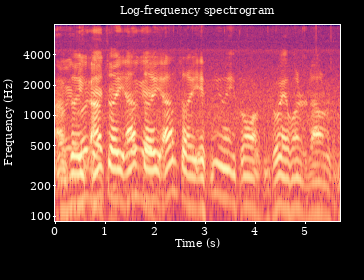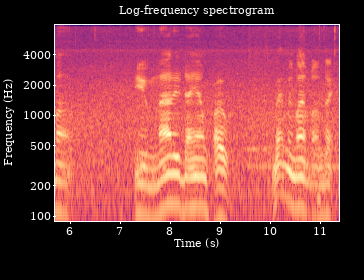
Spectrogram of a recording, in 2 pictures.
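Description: Mumbling at a very slow pace, a man speaks with ordinary pitch variation, the sound dry with no echo and noticeable background noise behind him. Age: old. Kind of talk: casual talk around a campfire. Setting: outdoors. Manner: drunk, mumbling, rambling. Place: open country. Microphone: camera far.

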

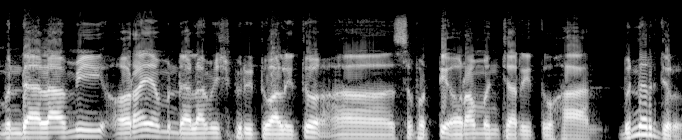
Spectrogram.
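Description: In an ordinary speaking voice, a man at medium pitch talks with lively intonation and hardly any pauses, the sound dry and close with no echo. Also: fairly quick pace, very even loudness. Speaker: podcast host. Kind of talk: casual interview chat.

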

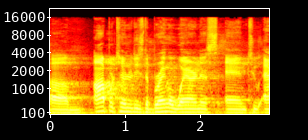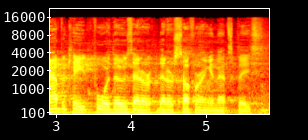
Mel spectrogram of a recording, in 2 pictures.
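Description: A man at a fairly quick pace with fairly even intonation, light background noise and audible room echo. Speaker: organization leader giving annual report. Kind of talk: formal speech. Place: hall. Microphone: podium.

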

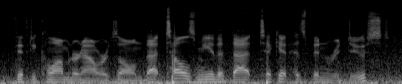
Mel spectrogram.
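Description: A man with a fairly low pitch speaks at a moderate pace, the sound dry with no echo and noticeable background noise behind him. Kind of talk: explanatory interview answer. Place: car.

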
